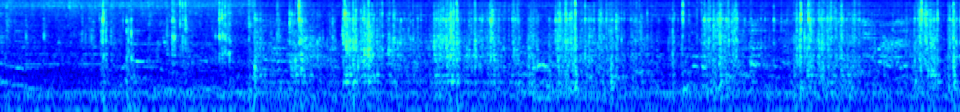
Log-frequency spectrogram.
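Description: Ice cubes clink and crackle against a glass as they are placed.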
